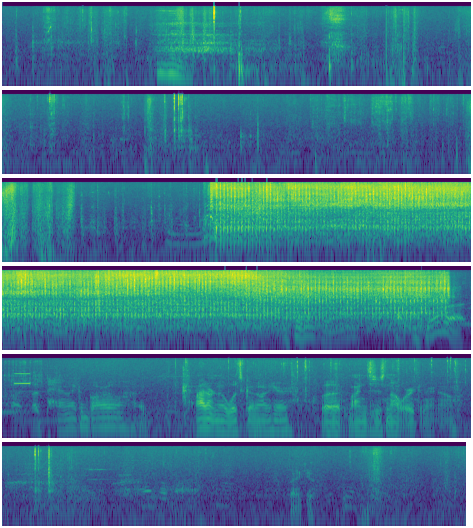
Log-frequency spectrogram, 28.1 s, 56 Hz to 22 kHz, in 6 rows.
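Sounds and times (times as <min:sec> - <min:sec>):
banknote counting machine running: 0:11.4 - 0:19.2.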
